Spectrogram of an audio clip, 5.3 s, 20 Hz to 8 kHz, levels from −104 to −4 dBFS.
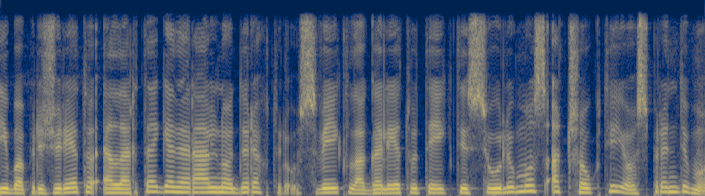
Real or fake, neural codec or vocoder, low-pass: real; none; 7.2 kHz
